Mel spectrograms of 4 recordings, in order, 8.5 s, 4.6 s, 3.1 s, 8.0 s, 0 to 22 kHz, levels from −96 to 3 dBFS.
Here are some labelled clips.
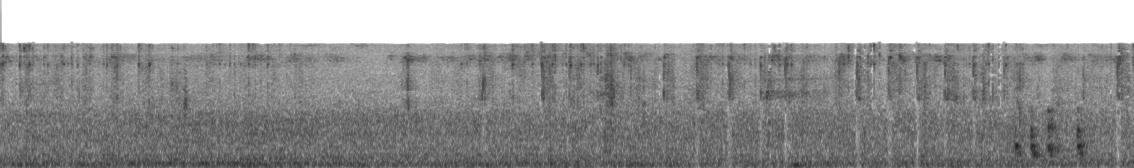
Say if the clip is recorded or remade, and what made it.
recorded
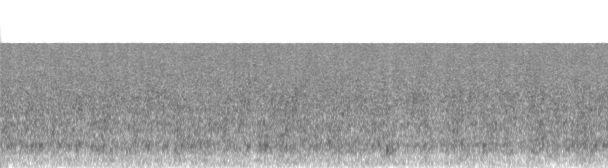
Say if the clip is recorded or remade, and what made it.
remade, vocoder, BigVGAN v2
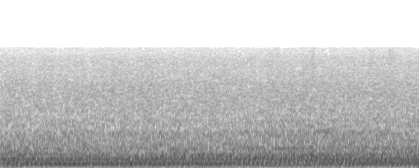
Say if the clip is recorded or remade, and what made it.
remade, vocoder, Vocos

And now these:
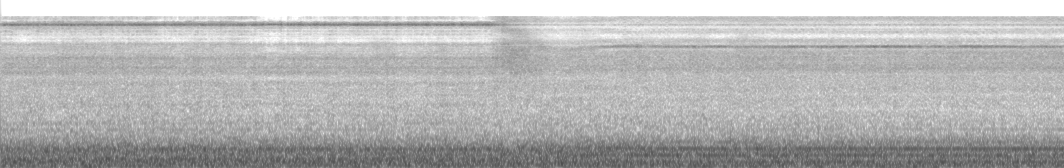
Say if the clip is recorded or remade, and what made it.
remade, autoencoder, DAC-VAE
